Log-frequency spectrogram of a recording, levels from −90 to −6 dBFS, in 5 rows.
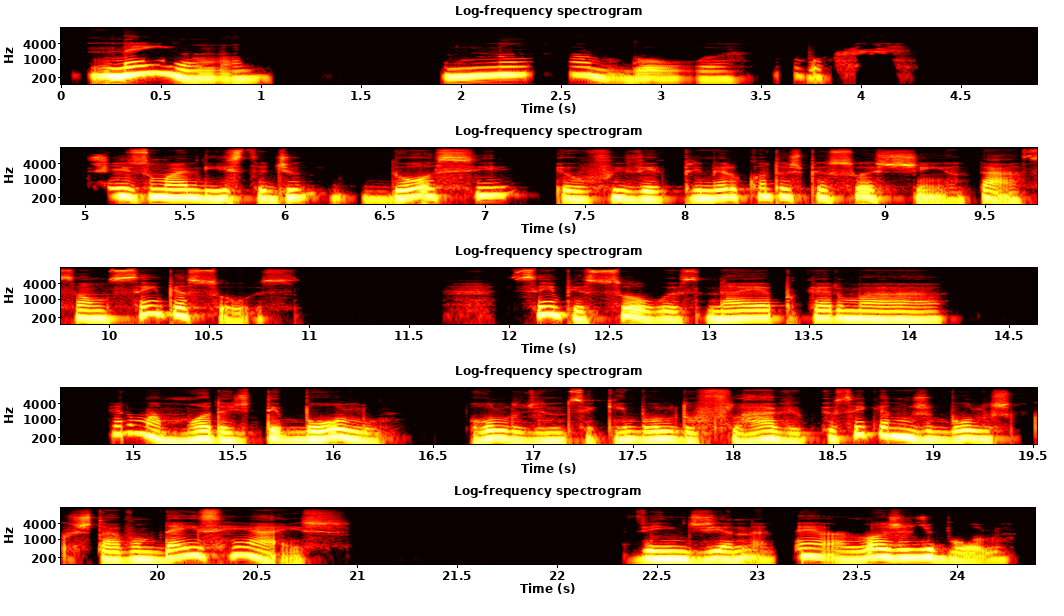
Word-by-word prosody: nenhuma. 225 -7 +2 0.9
Numa 260 +3 -2
boa, 180 -3 -9 0.3
numa 215 -2 -14
boa. - - -25 1.2
Fiz 230 -2 0
uma 210 -2 +6
lista 190 -1 +1
de 200 +4 0 0.3
doce, 225 +8 0 0.2
eu 185 -3 -1
fui 165 +4 -1
ver 175 -1 0
primeiro 195 +3 +1
quantas 220 -1 -2
pessoas 195 -2 -2
tinham: 195 -3 0
"Tá, 175 -3 -3
são 190 +4 -1
100 255 +11 +3
pessoas" 215 - -4 1.1
"100 265 0 +3
pessoas?", 175 -3 0
na 180 0 +2
época 195 +1 -2
era 190 0 +1
uma 175 -2 +1 0.7
era 275 +2 -7
uma 245 -9 +1
moda 160 +2 +3
de 145 0 -6
ter 195 +5 +1
bolo, 175 -1 +3 0.4
bolo 180 +1 +1
de 150 -1 -4
não 155 0 0
sei 160 +1 -1
quem, 165 +3 -2
bolo 175 +1 +2
do 160 -2 -3
Flávio. 155 0 -2
Eu 185 - -1
sei 265 - -2
que 260 - -15
eram 230 -2 +6
uns 195 -4 +5
bolos 175 +1 0
que - - -31
custavam 170 -1 -1
R$10. 245 - -3 1.4
Vendia 180 -1 +3
na 185 -1 -4
É, 230 -1 +2
a 215 -5 -4
loja 205 +3 +3
de 210 - +5
bolo. 165 -2 -5
185 Hz, 140 wpm, -19 LUFS, 175-220 Hz, 1.4 s, uma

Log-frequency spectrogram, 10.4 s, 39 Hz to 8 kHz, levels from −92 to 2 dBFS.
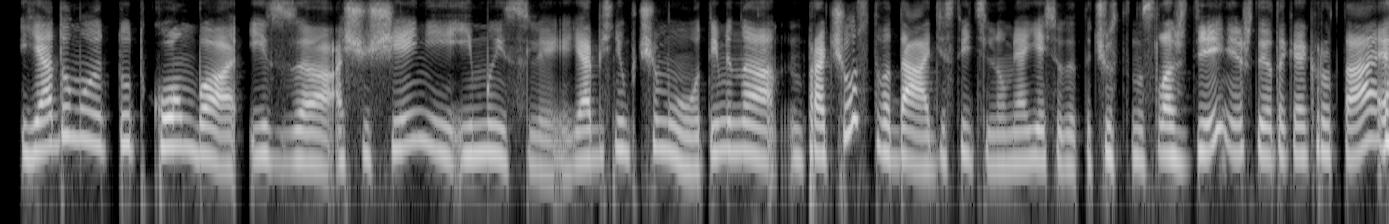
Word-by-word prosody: Я 220 +4 +4
думаю, 295 -2 -2
тут 260 +2 -6
комбо 220 -9 +4
из 180 -4 -5
ощущений 200 - 0
и 200 - 0
мыслей, 185 -8 -4
и - - -8
я 175 +3 +4
объясню 200 +4 -5
почему. 210 -5 -3
Вот 155 +3 -6
именно, 210 -3 +2
м, 190 -1 -9
про 205 +1 +5
чувства- 285 - -1
да, 175 -5 +5
действительно, 175 -1 -7
у - - -7
меня 170 +1 -2
есть 180 +1 -2
вот 165 -1 -6
это 160 +3 -10
чувство 195 +1 -5
наслаждения, 200 +3 +1
что 215 - -4
я 195 - +1
такая 200 0 -2
крутая, 205 +5 +3
200 Hz, 175 wpm, -23 LUFS, 180-220 Hz, -, про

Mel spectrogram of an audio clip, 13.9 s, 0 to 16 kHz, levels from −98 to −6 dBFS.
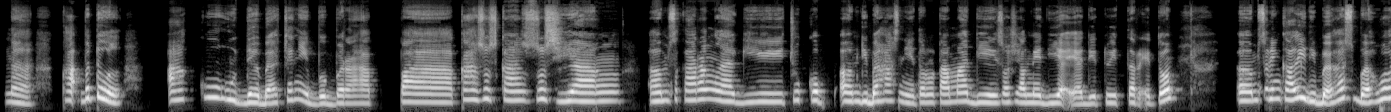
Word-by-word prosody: Nah, 215 -6 -3 0.2
Kak, - - -2
betul, 330 - +4 0.5
aku 310 +3 -1
udah 225 +1 +2
baca 210 +5 -1
nih 290 -7 -3
beberapa 205 +5 -1 0.4
kasus-kasus 305 -1 -2
yang, 265 0 +3 0.3
mmm, 260 +1 +1
sekarang 305 +1 +1
lagi 245 -2 -1
cukup, 280 +2 -2
mmm, 260 +1 +2
dibahas 260 +2 0
nih 230 -5 -3
terutama 235 +4 0
di 225 -1 0
sosial 235 -1 -1
media 215 -1 +1
ya 180 - -1
di 190 +2 -5
Twitter 220 +2 -3
itu. 250 +9 +5 0.7
Mmm, 275 0 +3
sering 330 0 0
kali 315 +2 +5
dibahas 270 +8 +3
bahwa 255 +10 +3
255 Hz, 130 wpm, -23 LUFS, 225-290 Hz, 0.7 s, itu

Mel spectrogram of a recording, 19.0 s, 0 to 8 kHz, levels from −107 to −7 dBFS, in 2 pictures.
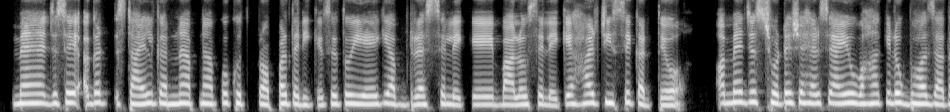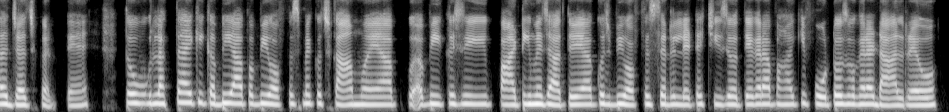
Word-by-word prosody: मैं 245 +1 +3
जैसे 245 +3 +5
अगर 245 +2 -1
स्टाइल 225 +2 +2
करना 235 -1 +2
है - - +3
अपने 235 +1 -2
आपको 230 +2 -1
खुद 240 -1 -2
प्रॉपर 230 +2 +1
तरीके 200 -4 -3
से 225 +3 -1
तो 235 +2 0
ये 225 -2 +2
है 220 - +1
कि 245 - -4
आप 225 - 0
ड्रेस 215 0 +2
से 235 - 0
लेके, 210 0 0
बालों 205 +1 0
से 225 +1 +1
लेके 195 +3 -1
हर 235 +2 0
चीज़ 245 +1 +1
से 270 - 0
करते 210 -5 -3
हो। 195 0 0 0.4
और 250 - 0
मैं 270 +2 +2
जिस 275 0 +3
छोटे 260 -1 +3
शहर 250 -2 +2
से 255 +2 +1
आई 240 +1 +3
हूँ, 255 0 +4
वहाँ 235 +1 +1
के 260 - -4
लोग 260 -2 +2
बहुत 230 -1 +3
ज़्यादा 220 0 0
जज 200 -2 0
करते 180 -1 -9
हैं। 185 +3 -6 0.4
तो 250 -1 0
लगता 235 +3 0
है 260 -1 +2
कि 260 - -4
कभी 240 +1 0
आप 235 -1 0
अभी 235 +1 0
ऑफिस 220 +1 -2
में 240 - -1
कुछ 235 -1 -2
काम 205 +1 0
हो 210 - 0
या 205 0 0
आप 205 0 -4 0.2
अभी 220 +3 -1
किसी 230 -1 -1 0.3
पार्टी 205 +1 0
में 225 - +5
जाते 210 -1 0
हो 210 - +3
या 210 0 +1
कुछ 230 - +1
भी 230 - +3
ऑफिस 205 +1 -1
से 230 - +1
रिलेटेड 210 0 -2
चीज़ें 215 0 -3
होती 210 +1 -2
हैं 215 - -1
अगर 220 0 +1
आप 220 0 -5
वहाँ 215 -1 -3
की 245 - -7
फोटोज़ 220 +1 0
वगैरह 220 0 +1
डाल 190 0 -1
रहे 195 0 -2
हो, 195 +1 +1
225 Hz, 260 wpm, -19 LUFS, 210-240 Hz, 0.4 s, जैसे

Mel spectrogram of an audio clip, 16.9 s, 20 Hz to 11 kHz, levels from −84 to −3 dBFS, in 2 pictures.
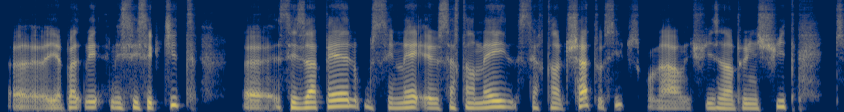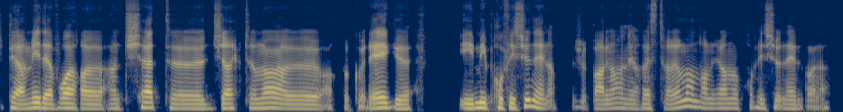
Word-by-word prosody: heu, - - -3
il 70 - -1
y - - 0
a - - -1
pas 160 0 0
mais 165 0 0
mais 155 -1 -3
c'est 155 +3 -2
ces 155 - +1
petites, 225 +5 -4 0.5
heu, - - 0 0.2
ces 150 -2 -1
appels 180 +5 +4
ou 175 - -9
ces 145 0 -8
mails, 155 +2 +2 0.2
heu, - - -3
certains 150 +1 -4
mails, 165 +3 +3
certains 145 -1 -6
chats - - +4
aussi - - -9
puisqu'on 70 - -16
a 70 -1 -1
on - - -13
utilise 140 - -7
un 130 -1 +1
peu 140 - -6
une 135 -1 -3
suite 180 +5 -4 0.4
qui - - -14
permet 150 -1 +4
d'avoir, 140 0 +4
heu, 125 -1 +3
un 135 0 -4
chat, 155 -2 +2
heu, 130 -1 +1
directement, 135 +3 +1
heu, 125 -2 0
entre - - -10
collègues, 150 -1 +4
heu 125 +1 +1 0.5
et 135 -1 +2
mais 150 +1 +5
professionnels, 145 +3 +1
hein. - - -8 0.2
Je 170 - -11
parle 130 0 -1
là, 140 - -3
on 135 -3 -5
reste 130 0 -6
vraiment 155 +9 -1
dans 150 -4 -3
l'environnement 140 0 -4
professionnel, 125 -3 -5
voilà. 140 - -8
145 Hz, 200 wpm, -24 LUFS, 130-155 Hz, 0.5 s, mais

